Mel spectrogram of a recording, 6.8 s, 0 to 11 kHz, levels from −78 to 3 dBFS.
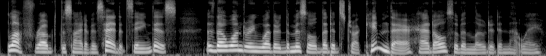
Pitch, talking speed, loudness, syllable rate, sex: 185 Hz, 245 wpm, -19 LUFS, 5.9 syllables/s, female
